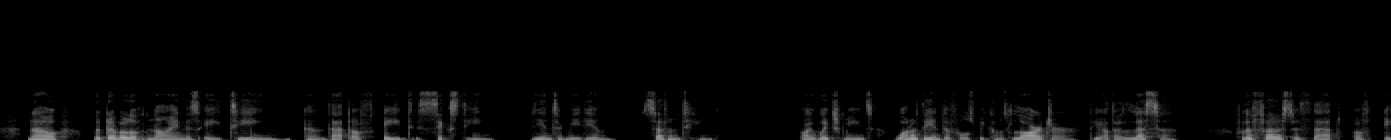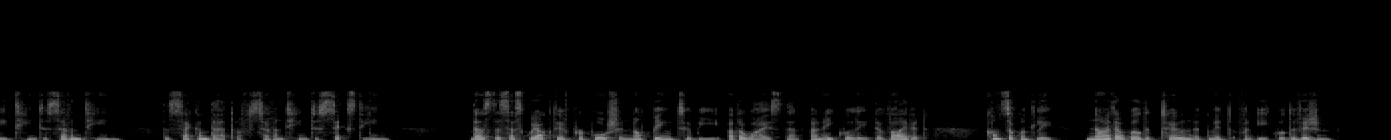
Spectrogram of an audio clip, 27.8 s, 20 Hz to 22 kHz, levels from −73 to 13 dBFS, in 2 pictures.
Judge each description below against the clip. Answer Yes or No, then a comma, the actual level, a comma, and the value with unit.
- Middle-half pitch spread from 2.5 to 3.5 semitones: No, average, 5.0 semitones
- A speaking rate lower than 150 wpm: Yes, average, 140 wpm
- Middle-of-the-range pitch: Yes, medium, 175 Hz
